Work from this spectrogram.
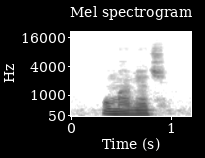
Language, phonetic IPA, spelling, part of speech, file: Polish, [ũˈmavʲjät͡ɕ], umawiać, verb, LL-Q809 (pol)-umawiać.wav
